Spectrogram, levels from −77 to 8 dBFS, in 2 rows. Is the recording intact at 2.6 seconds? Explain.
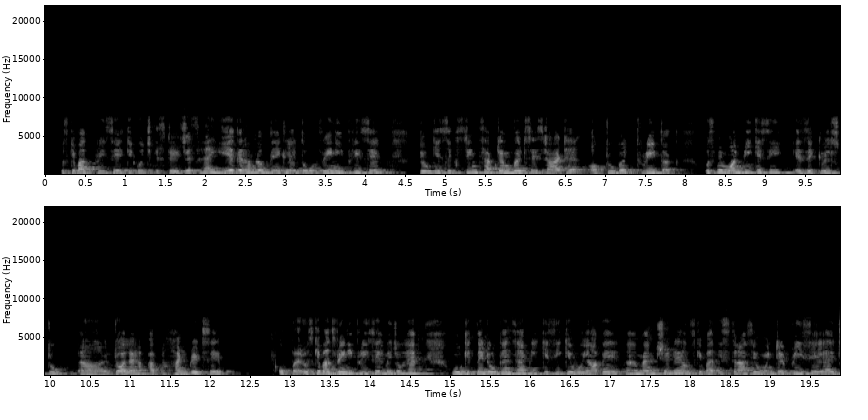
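Yes, at 2.6 seconds the audio is intact, with no dropout, click, distortion or other fault to be heard at that moment.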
